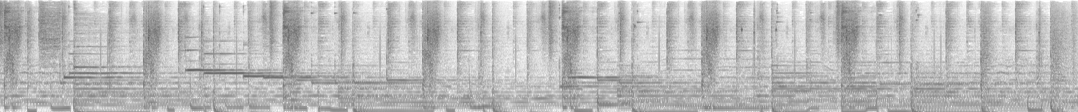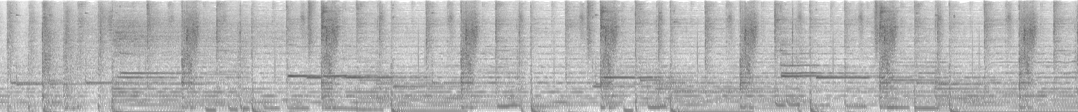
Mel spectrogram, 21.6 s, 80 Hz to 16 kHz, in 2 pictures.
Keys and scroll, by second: 1.3 Tab, 4.3 Tab, 10.7 l, 11.3 h, 15.8 x, 18.7 alt+h.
